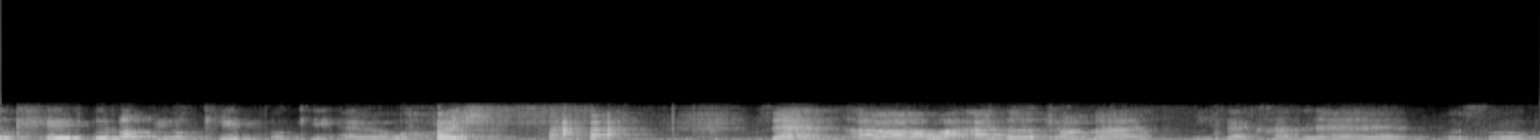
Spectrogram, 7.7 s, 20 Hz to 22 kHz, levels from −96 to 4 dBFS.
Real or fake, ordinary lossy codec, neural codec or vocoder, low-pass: fake; Opus, 24 kbps; codec, 16 kHz, 4 kbps, FreqCodec, larger model; 5.4 kHz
